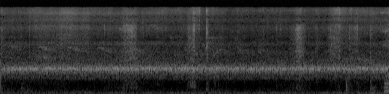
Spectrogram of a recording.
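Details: A dense chorus of cicadas, which a man calls locusts, in Randolph County forms a steady, droning whine over his talk; he says it is louder than the day before.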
